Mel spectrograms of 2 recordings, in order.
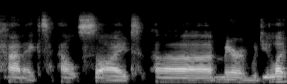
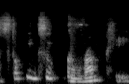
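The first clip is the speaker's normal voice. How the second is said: put-on faint, soft, very high young woman's voice; 10 semitones higher, 6 dB quieter than usual. Game master voicing an unseen voice heard over a barking dog, as a young woman. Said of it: "It sounds like a young woman".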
